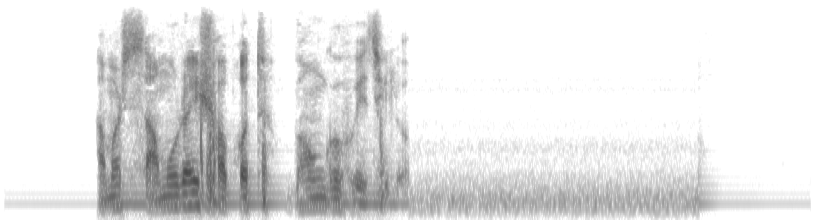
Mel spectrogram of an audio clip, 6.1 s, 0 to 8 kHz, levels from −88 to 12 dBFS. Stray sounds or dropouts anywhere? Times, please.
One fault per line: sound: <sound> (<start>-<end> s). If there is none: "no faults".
no faults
